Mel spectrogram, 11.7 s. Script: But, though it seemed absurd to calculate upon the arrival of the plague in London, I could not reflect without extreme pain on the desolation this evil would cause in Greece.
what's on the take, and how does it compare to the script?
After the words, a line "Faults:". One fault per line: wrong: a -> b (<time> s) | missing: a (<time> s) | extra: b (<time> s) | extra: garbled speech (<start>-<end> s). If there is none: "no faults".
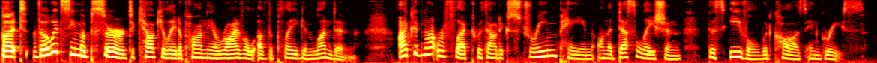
But, though it seem absurd to calculate upon the arrival of the plague in London, I could not reflect without extreme pain on the desolation this evil would cause in Greece.
Faults:
wrong: seemed -> seem (0.8 s)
